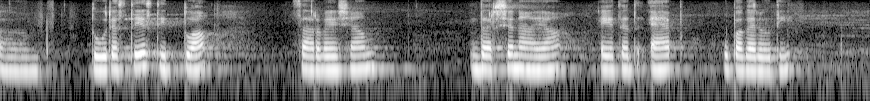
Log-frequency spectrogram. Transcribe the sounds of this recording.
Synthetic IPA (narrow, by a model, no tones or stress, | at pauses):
d̪uːɾɐst̪ʰeːst̪it̪ʋaː | sɐɾʋeːʃaːm | d̪ɐɾʃɐnaːjaːɐjt̪ɐd̪ɛːpupɐɡɐɾoːd̪i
